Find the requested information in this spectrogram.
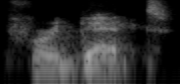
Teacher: that word forget the stress is on the second syllable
